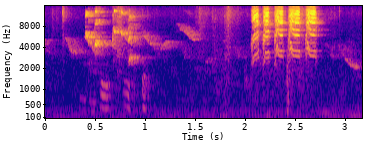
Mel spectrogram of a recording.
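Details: Juvenile Java sparrow used as a lure: soft descending squeaky notes at first, then a burst of six rapid, loud, high chips, with a faint low hum in the background.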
